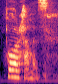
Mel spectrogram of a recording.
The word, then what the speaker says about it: Kórház: This is the Hungarian word for hospital, and it's spelled K-O with the accent. And if you know Irish, it's the same accent as a fada. If you know French, it's the same as an accent aigu.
